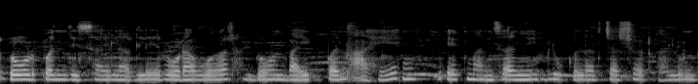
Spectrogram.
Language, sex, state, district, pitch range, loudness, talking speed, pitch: Marathi, female, Maharashtra, Nagpur, 210-230 Hz, -27 LUFS, 135 wpm, 215 Hz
